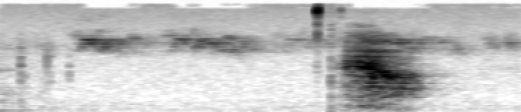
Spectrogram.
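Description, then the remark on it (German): Faint birds chirping outdoors by the sea under a blue sky in a quiet setting, with thin high twitters coming and going and a slightly louder chirp near the end, plus a single sharp click midway. “Und damit mit diesem Gedanken, mit dem Vogelgezwitscher hier und mit einem wunderschönen blauen Himmel und glitzernden Meer im Hintergrund möchte ich dich jetzt einfach mal ziehen lassen.”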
